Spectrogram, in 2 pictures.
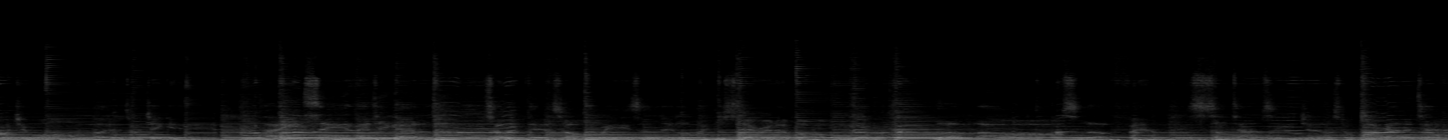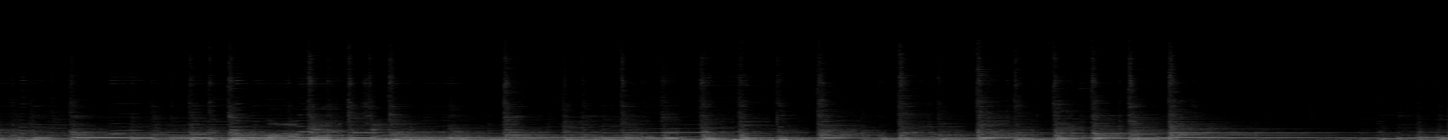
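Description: Acoustic guitar strumming with a harmonica playing over it, an instrumental break in a folk song.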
